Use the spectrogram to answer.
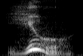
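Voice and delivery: loud, shocked outburst; a sharp cry at the sudden intruder; startled cry. A narrator's reading. Vanity shocked to see Blood, crying out. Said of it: "cried Vanity".

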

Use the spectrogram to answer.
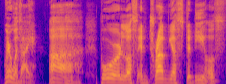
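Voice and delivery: high, loud, exasperated tyrant; bluster, then swear grandly in Spanish; blustering Spanish villain. A narrator's reading. Villain loses his place mid-threat, blustering. Villain rants on after interruption.

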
